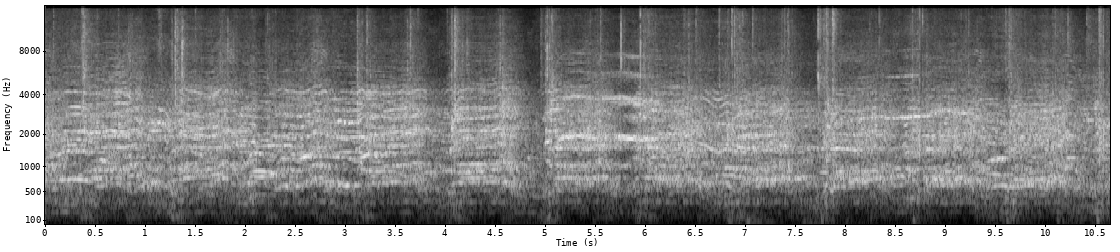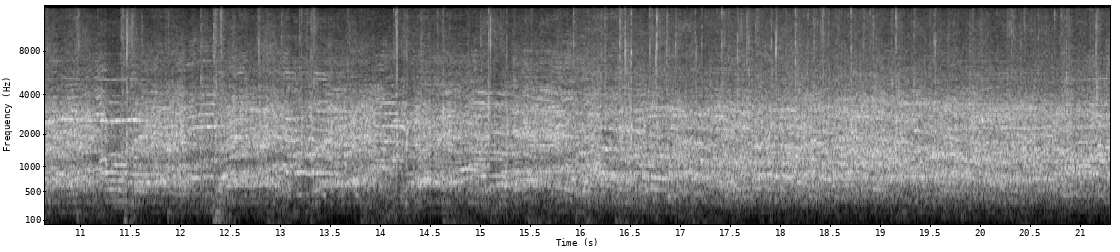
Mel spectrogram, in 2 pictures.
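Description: A large crowd cheers and shouts loudly throughout, echoing in a big hall.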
